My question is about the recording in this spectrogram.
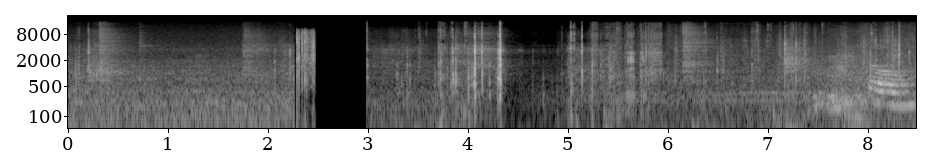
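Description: Scattered clicks, scrapes and rustling of handling and movement, with the sound cutting out completely for a moment about two and a half seconds in.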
